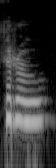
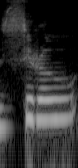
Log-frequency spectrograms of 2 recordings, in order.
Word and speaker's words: Ciro: These are by Ciro, and I don't know if you pronounce that Thro or Zero or Ciro, but it's Ciro.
